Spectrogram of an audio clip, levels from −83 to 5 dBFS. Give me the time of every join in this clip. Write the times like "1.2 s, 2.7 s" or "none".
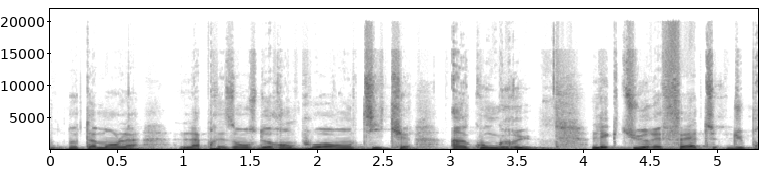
4.0 s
